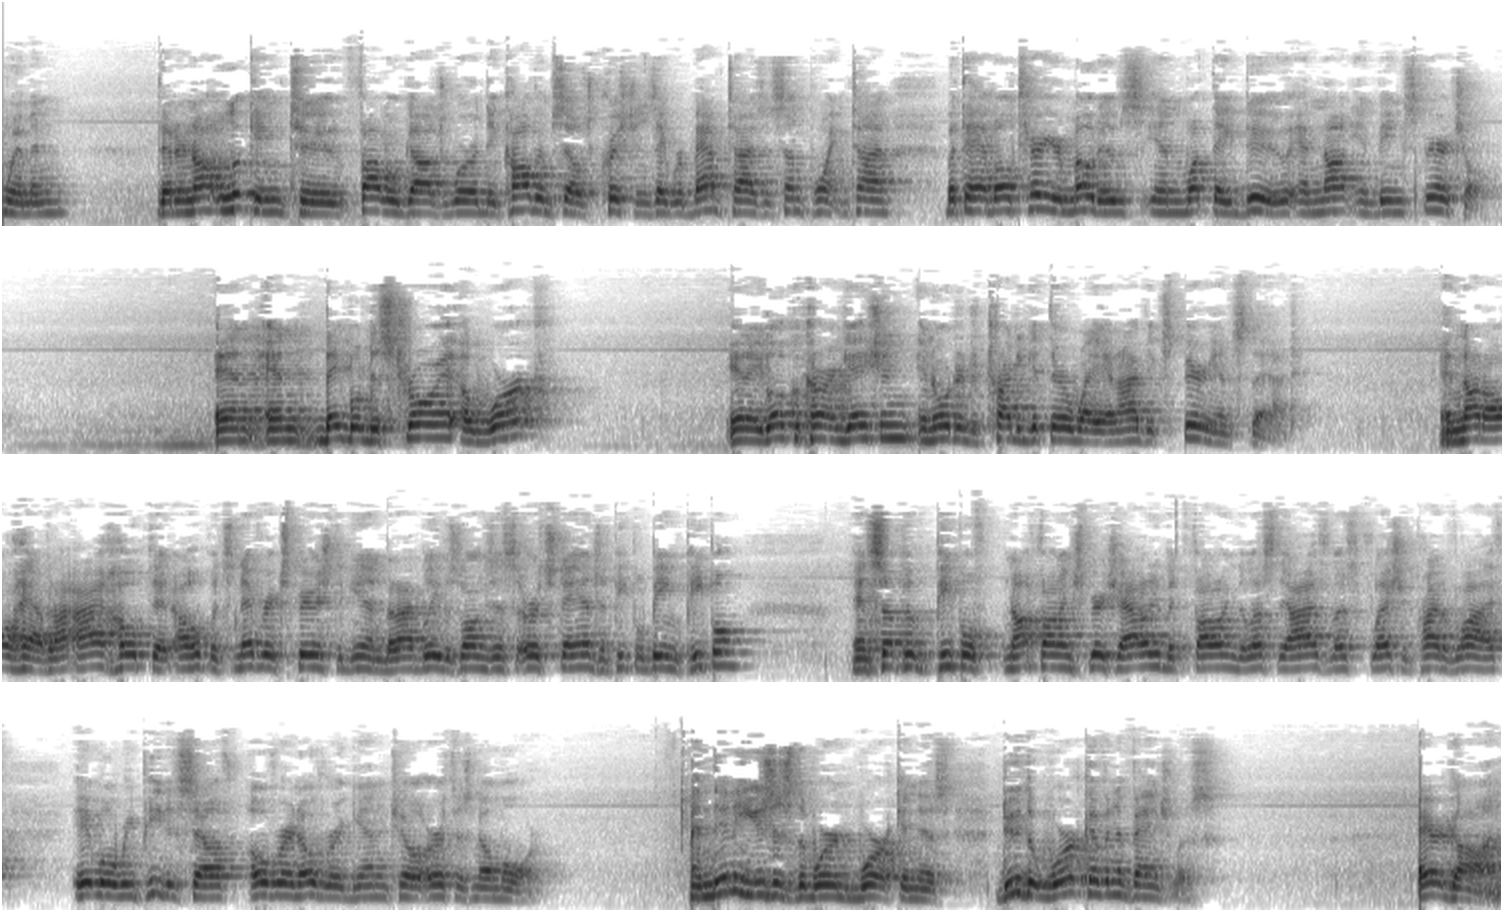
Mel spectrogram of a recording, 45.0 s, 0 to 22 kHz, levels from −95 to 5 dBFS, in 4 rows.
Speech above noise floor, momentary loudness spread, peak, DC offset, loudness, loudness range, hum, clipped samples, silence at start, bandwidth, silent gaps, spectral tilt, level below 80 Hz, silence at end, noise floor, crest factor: 37 dB; 9 LU; 0 dBFS; under 0.1%; -20 LUFS; 4 LU; none; under 0.1%; 0 s; 10.5 kHz; none; -5 dB/octave; -68 dBFS; 0 s; -56 dBFS; 20 dB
